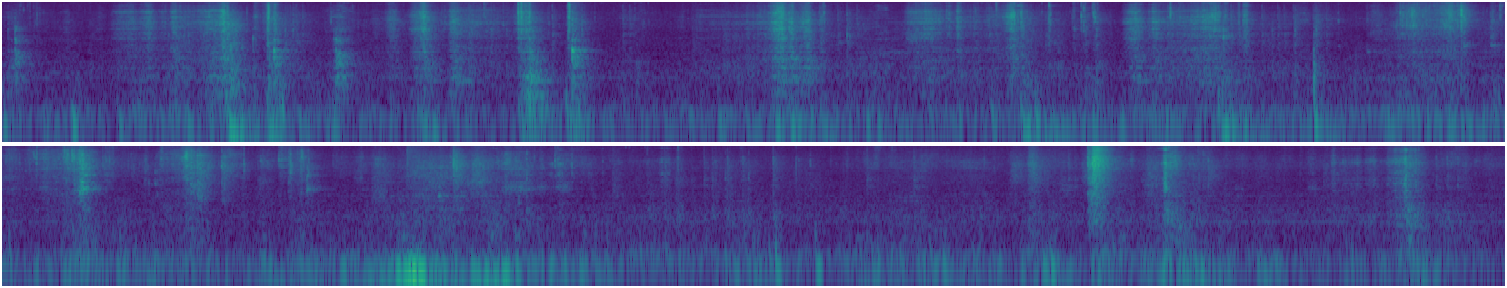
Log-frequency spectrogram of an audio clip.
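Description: A small gouge, guided by both hands, pares the carved edge of a large, solid, pale limewood relief panel. It makes repeated short, dry scraping cuts with bright, crisp bursts over a steady low rumble. The cuts are quiet and irregularly spaced, each dying away almost at once.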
